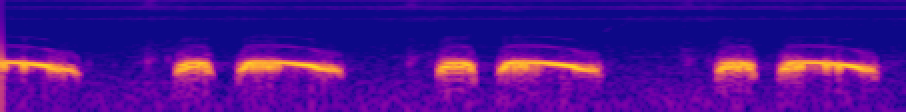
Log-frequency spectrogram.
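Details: Spotted dove call played as a lure for wild males and females in Vietnam: three steady phrases of a brief low note and a drawn-out, gently falling coo, evenly spaced in a quiet background.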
